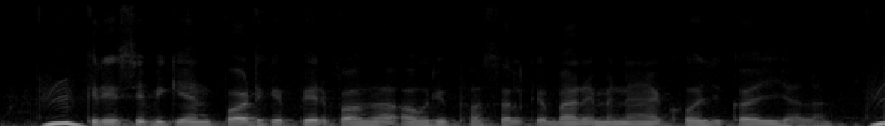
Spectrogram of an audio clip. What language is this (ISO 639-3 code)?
bho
